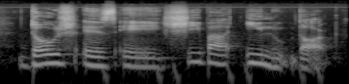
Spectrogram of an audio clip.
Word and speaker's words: Doge: So if somebody had 100 Doge, is that how you say it? Yes. Is that correct? That is the correct pronunciation?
